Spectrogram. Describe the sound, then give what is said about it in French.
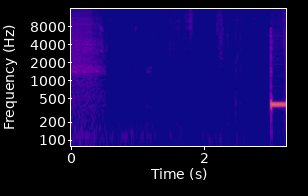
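A telephone line tone while placing a call: after a short burst of noise and near silence, a single loud, clean electronic tone starts abruptly and is cut off at the end. “Nous appelons, donc c'est la messagerie.”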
